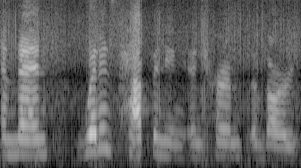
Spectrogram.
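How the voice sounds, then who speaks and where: This woman talks loudly at a fairly slow pace, with a high pitch and ordinary pitch variation. Noticeable background noise is heard behind her. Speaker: educator and parenting speaker. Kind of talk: public talk to parents. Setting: stage with live and Zoom audience. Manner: animated.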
